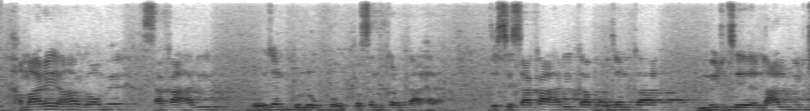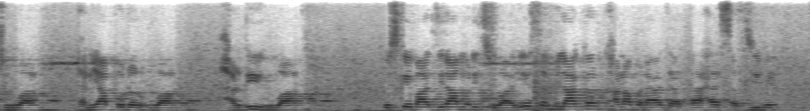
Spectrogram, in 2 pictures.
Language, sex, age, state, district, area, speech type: Urdu, male, 60+, Bihar, Supaul, rural, spontaneous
